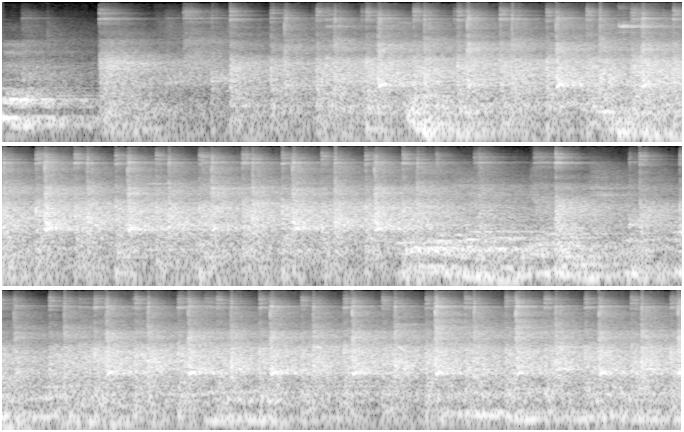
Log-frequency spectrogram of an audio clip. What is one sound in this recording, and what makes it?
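A table tennis ball bounces on a table.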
